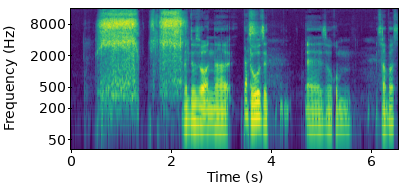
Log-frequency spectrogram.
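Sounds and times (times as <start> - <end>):
voice imitating a dental suction tool clearing a wisdom tooth socket: 0.5 - 2.4
speech: 2.2 - 6.5.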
